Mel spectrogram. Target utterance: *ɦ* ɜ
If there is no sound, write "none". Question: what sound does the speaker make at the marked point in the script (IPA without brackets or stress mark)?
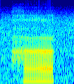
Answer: h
